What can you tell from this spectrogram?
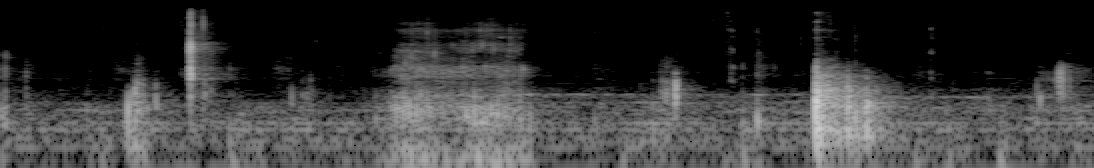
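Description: A glass of latte set down on a wooden tabletop with one sharp knock about five seconds in, the loudest sound here. Around it are scattered small clicks and, about two and a half seconds in, a short spell of crunching like almonds being chewed.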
